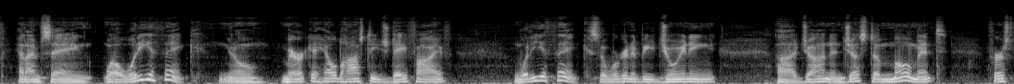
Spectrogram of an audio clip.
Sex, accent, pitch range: male, American, 100-140 Hz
